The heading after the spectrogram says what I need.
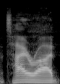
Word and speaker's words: Tyrod: Obviously, so Tyrod Taylor. It was in the sixth round that year. Yeah. So some interesting guys. I just recently found out his pronunciation is Tyrod.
